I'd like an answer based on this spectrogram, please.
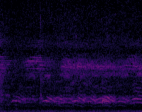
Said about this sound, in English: Like, the crickets sound a little different, crows sound a little different.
